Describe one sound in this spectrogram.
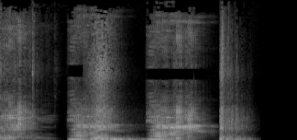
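A sword swishes and strikes a creature.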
